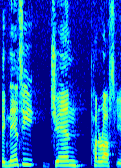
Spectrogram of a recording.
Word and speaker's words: Ignacy Jan Paderewski: Ignacy Jan Paderewski is how you pronounce it.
